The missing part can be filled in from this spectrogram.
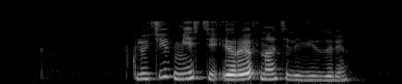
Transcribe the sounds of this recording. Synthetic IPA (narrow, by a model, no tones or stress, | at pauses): fklʲʉt͡ɕivmʲesʲtʲɪʔɛɾɛfnətʲɪlʲɪvʲizəɾʲɪ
